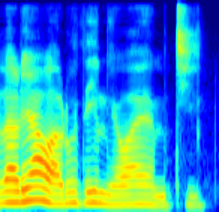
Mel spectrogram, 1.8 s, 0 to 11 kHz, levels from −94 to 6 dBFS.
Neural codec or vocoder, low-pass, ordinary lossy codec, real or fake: autoencoder, 48 kHz, 32 numbers a frame, DAC-VAE, trained on Japanese speech; 9.9 kHz; none; fake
